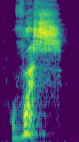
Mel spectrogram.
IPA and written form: vas (was)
